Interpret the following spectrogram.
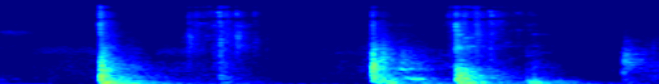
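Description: Sledgehammer striking a plastered dividing wall and breaking it up. There is a sharp blow about half a second in and more blows in the second half, each followed by a short crumble of breaking material.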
